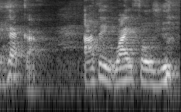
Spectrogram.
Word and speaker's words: Heka: Heekkah with the See, we say it like this. Black folks say it like this. Heka. White folks Wiccans. Heckite. Okay. So two different ways.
